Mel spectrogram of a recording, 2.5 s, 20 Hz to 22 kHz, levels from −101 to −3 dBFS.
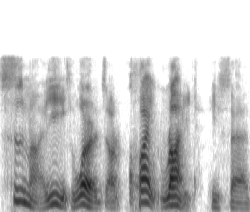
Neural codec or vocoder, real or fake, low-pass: codec, 24 kHz, 3 kbps, HILCodec; fake; 7.2 kHz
